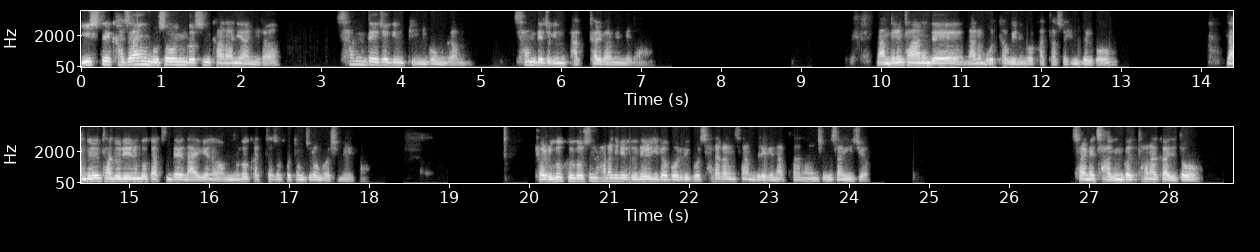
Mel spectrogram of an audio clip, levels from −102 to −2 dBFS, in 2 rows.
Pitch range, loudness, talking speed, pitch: 100-140 Hz, -17 LUFS, 265 characters per minute, 120 Hz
